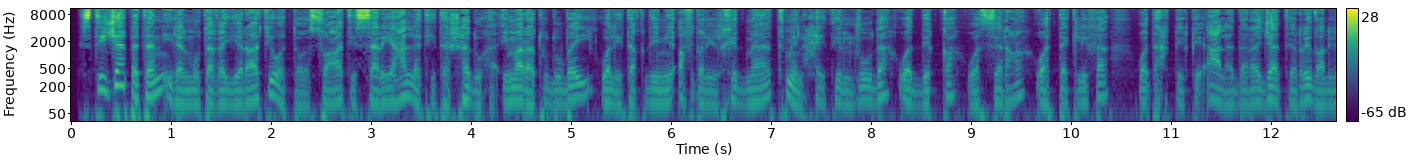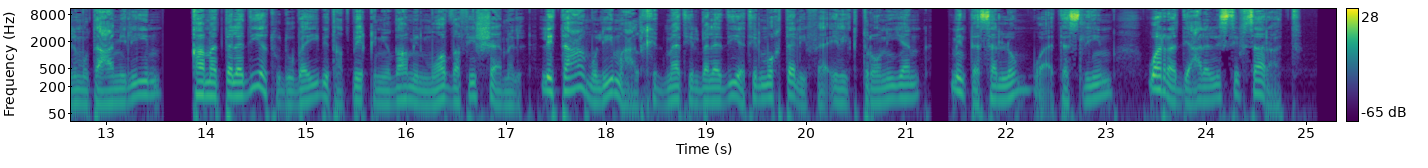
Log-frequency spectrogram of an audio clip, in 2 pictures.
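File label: arabic syrian male narration; voice demo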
